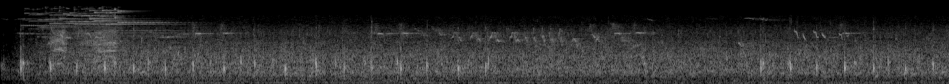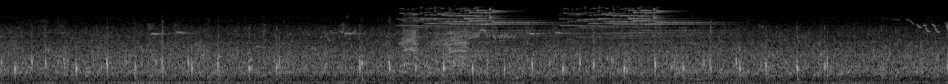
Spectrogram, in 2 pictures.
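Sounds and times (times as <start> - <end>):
hooves clip-clopping: 0.0 - 5.3, 7.6 - 18.3
high chirps: 0.1 - 2.3, 13.4 - 17.1.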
